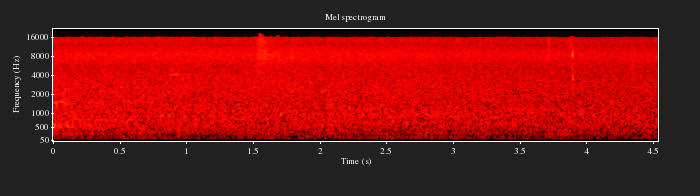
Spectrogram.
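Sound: electric fan running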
